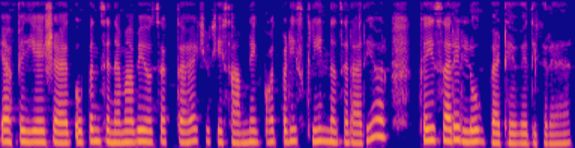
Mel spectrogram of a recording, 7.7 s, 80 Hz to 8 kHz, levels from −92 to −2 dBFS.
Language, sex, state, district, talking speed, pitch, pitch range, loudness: Hindi, female, Uttarakhand, Uttarkashi, 225 wpm, 215 Hz, 200-225 Hz, -29 LUFS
